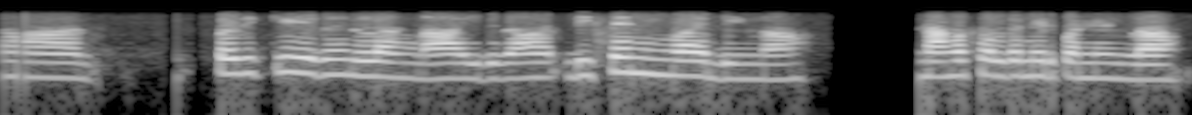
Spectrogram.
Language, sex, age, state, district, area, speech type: Tamil, female, 18-30, Tamil Nadu, Kallakurichi, rural, conversation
